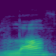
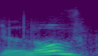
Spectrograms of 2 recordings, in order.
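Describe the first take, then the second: First: It is said in a standard British accent. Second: It is said in a Liverpool accent. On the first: "instead of" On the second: "they would say"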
